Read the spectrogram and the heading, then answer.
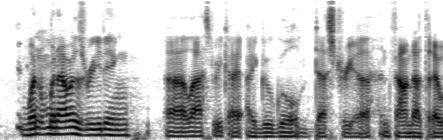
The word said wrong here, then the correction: Destrier: That's how you say it? Oh. It's Destrier.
